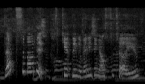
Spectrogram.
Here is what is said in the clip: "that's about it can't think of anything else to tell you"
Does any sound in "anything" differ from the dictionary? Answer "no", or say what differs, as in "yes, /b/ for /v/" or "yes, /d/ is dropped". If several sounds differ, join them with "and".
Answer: no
